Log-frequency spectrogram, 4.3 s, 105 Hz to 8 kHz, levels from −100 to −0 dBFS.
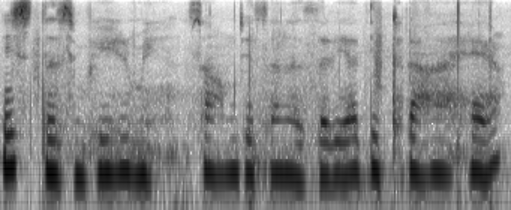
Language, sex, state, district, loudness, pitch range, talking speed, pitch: Hindi, female, Assam, Kamrup Metropolitan, -18 LUFS, 220-235 Hz, 125 wpm, 225 Hz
